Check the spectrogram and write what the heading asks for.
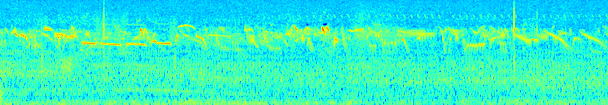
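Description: Many birds chirping and calling continuously over a steady low rushing background noise.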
